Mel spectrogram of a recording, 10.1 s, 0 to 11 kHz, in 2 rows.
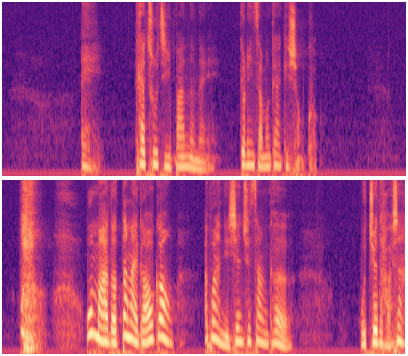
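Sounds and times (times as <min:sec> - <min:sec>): room hum: 0:00.0 - 0:10.0
woman's breathy vocal burst: 0:05.3 - 0:06.1.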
